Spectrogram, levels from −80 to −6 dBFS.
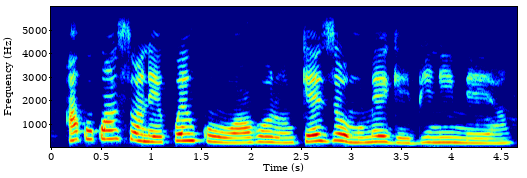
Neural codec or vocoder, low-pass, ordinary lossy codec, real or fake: none; 5.4 kHz; none; real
